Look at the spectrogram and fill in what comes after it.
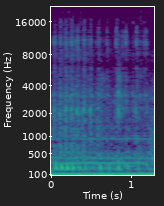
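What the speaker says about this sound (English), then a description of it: "Start at the edge of the hole, back stitch a couple of times, and then stitch it closed" A sewing machine runs steadily, stitching a hole in a clutch lining closed, with a fast, even mechanical whir and rapid needle ticking, close and continuous with no talking.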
